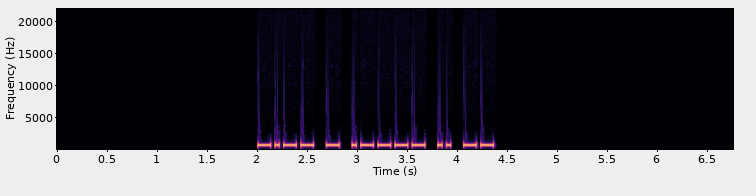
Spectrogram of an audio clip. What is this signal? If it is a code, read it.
Morse code, heard as a keyed tone, about 28 wpm, 700 Hz. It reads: YT1IM
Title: DXCC-100 Call Signs - 5 Characters - Repeated 3x - 28wpm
